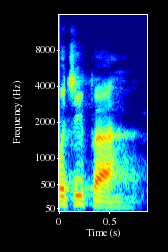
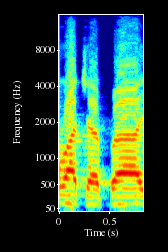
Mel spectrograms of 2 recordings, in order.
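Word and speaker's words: وجب: Bang ada dan kalau wajaba itu Non wajab bukan wujibah. Alasannya apa? Kok wis yakin ngih? Karena wajaba adalah lazim.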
